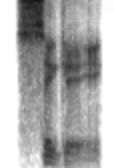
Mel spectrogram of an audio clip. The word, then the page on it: ciggy: British English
